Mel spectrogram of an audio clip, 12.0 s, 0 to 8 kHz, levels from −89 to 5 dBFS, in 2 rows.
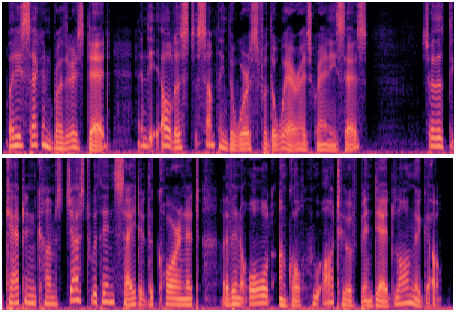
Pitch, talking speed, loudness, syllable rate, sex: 120 Hz, 205 wpm, -20 LUFS, 5.3 syllables/s, male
